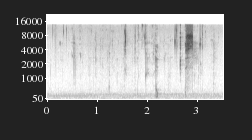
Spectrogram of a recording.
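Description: Biting and chewing of a coconut-dipped chocolate with a chewy, toffee-like texture: quiet, irregular soft crunches and wet mouth sounds, closing with a louder burst of chewing.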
